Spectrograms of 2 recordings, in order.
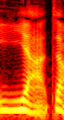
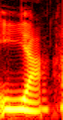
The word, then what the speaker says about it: Oia: 对，因为我们就是在开业前花了一点钱去希腊自助旅游，然后那个 Santorini 小岛上的一个小镇叫伊亚，就是现在伊亚动物园伊亚，它的英文是 O I A，然后我们就觉得哇好酷哦 O I A，但是它念伊亚这样子，乡巴佬的感觉。 – 发音就是念一啊。 – 对，它就是念伊亚。 – 他 O 不发音吗？ – 对啊，它 O 不发音。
